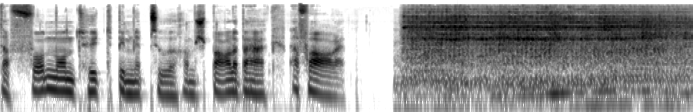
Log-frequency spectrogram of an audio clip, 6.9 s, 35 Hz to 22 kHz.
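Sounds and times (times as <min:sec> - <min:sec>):
speech: 0:00.0 - 0:04.1
construction machinery rattling and grinding at street construction sites: 0:04.0 - 0:06.9.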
